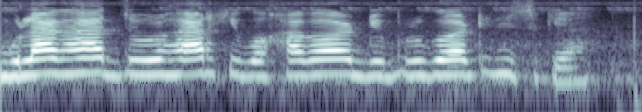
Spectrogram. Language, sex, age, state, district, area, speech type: Assamese, female, 45-60, Assam, Jorhat, urban, spontaneous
